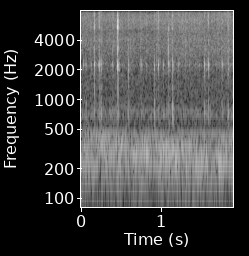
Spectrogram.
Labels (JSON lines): {"label": "anthrophony, boat engine", "recorder": "HydroMoth"}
